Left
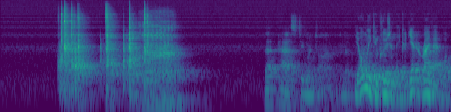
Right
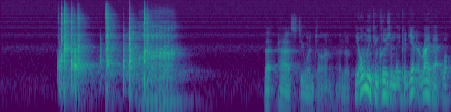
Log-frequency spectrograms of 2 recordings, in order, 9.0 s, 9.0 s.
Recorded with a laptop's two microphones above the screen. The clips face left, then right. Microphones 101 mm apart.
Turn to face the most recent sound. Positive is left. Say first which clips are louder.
# right 8 dB
turn(degrees=-45)  # may be behind; listen again after turning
